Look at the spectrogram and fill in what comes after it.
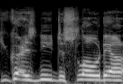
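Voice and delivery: angry scolding.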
